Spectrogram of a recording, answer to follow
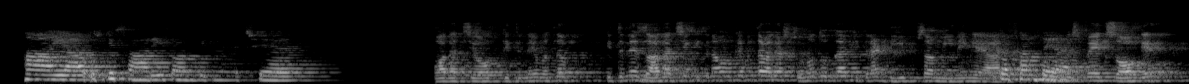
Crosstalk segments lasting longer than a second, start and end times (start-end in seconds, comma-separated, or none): none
